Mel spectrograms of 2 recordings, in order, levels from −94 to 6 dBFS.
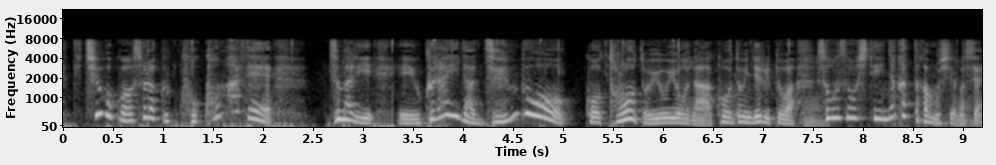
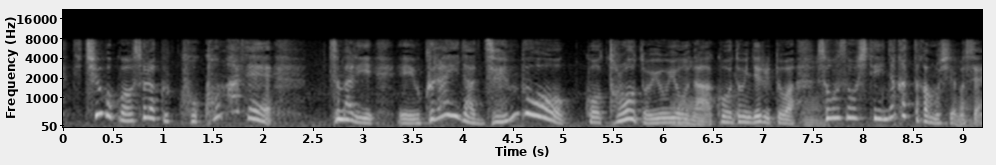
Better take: second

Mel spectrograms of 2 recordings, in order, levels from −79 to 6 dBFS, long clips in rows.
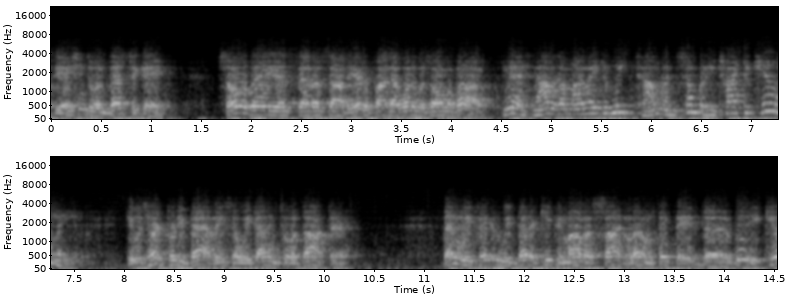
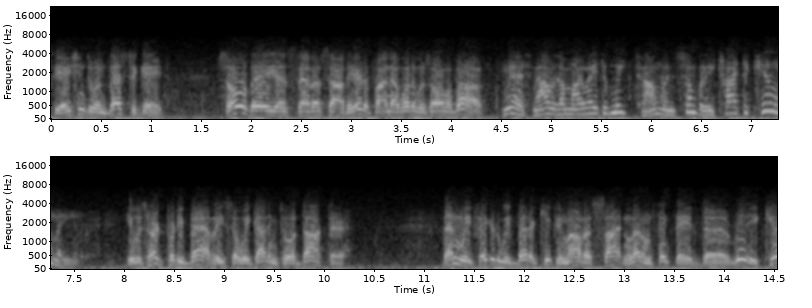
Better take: second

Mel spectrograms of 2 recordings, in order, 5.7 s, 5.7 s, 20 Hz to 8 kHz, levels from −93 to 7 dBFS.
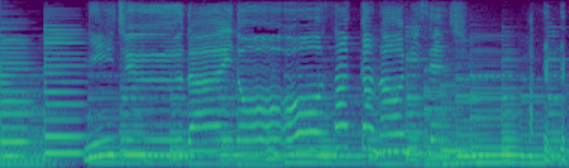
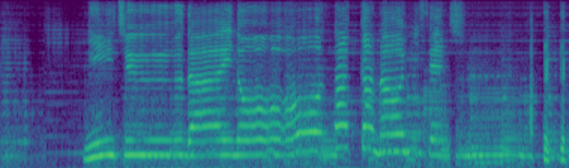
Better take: first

